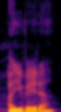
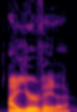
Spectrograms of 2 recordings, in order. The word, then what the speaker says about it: Ayurveda: High by the way I forgot the r in ayurveda when I said it just now and I congratulated myself I get a big pat on the back for a mispronunciation are you Veda Aur Veda I think you did it right anyway I think I skipped over the r anyway um so if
